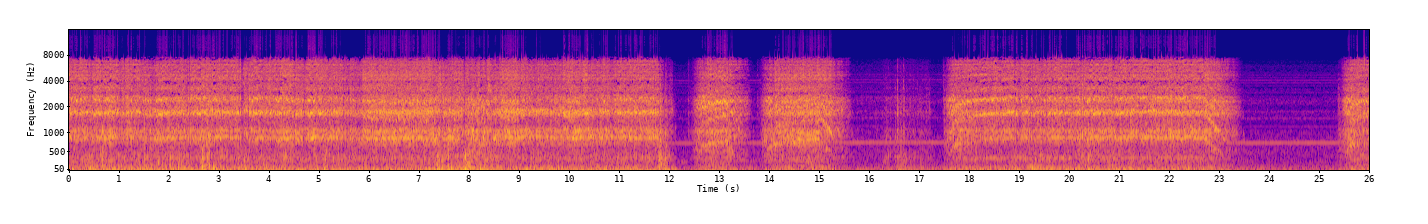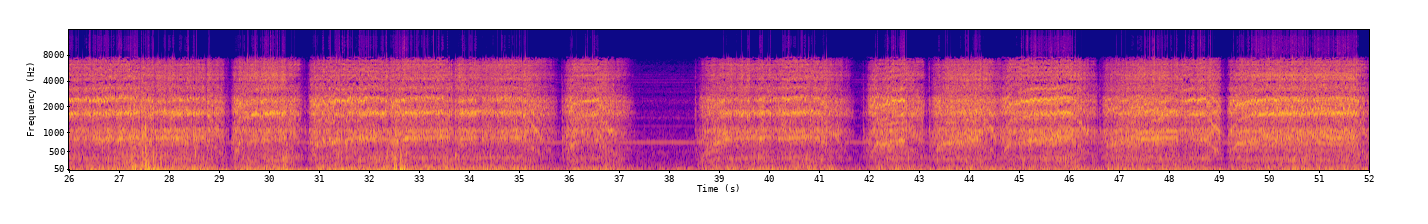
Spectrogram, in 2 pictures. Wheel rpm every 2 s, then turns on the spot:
230, 230, 230, 210, 220, 230, 90, 90, 30, 220, 230, 130, 10, 200, 170, 160, 220, 160, 70, 110, 150, 90, 160, 140, 170, 180.
48-50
